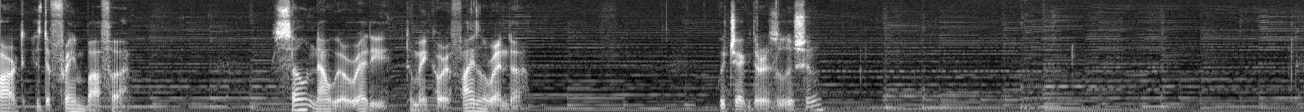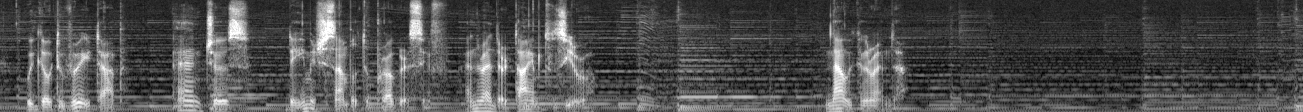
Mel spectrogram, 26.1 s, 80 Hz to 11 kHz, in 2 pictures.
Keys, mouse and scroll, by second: 2.2 click, 12.7 click, 18.6 click, 21.0 click, 22.8 click, 24.7 click.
